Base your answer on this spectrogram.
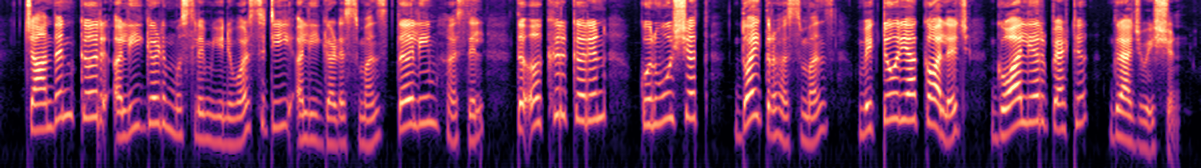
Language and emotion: Kashmiri, neutral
